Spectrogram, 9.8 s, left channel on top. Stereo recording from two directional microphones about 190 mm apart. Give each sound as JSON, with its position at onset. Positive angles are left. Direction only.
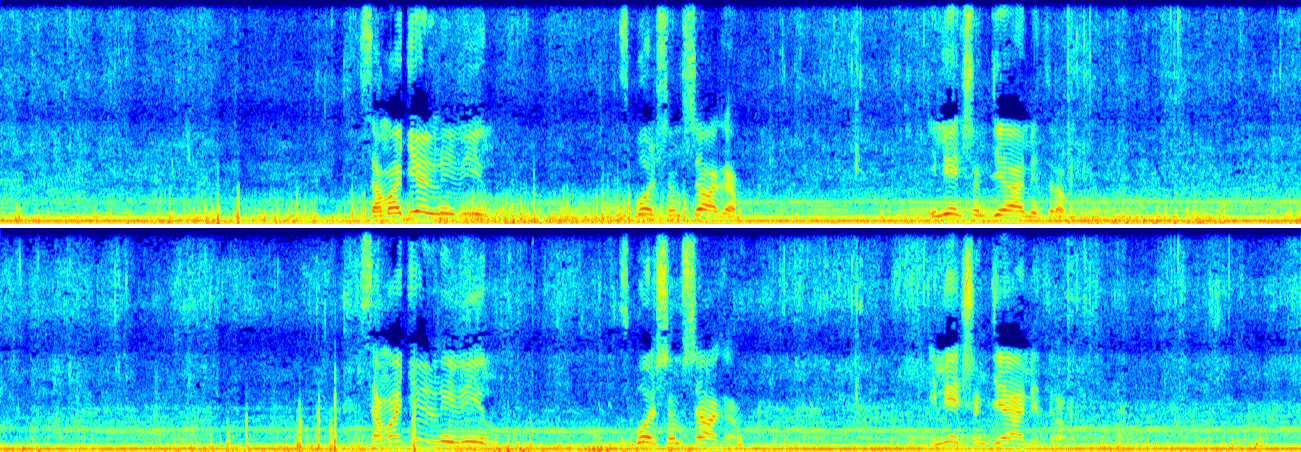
{"t": 2.8, "sound": "speech", "side_deg": 30}
{"t": 3.3, "sound": "speech", "side_deg": 10}
{"t": 4.7, "sound": "speech", "side_deg": 15}
{"t": 7.0, "sound": "speech", "side_deg": 30}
